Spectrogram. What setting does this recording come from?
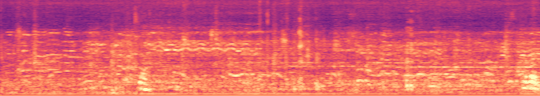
restaurant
